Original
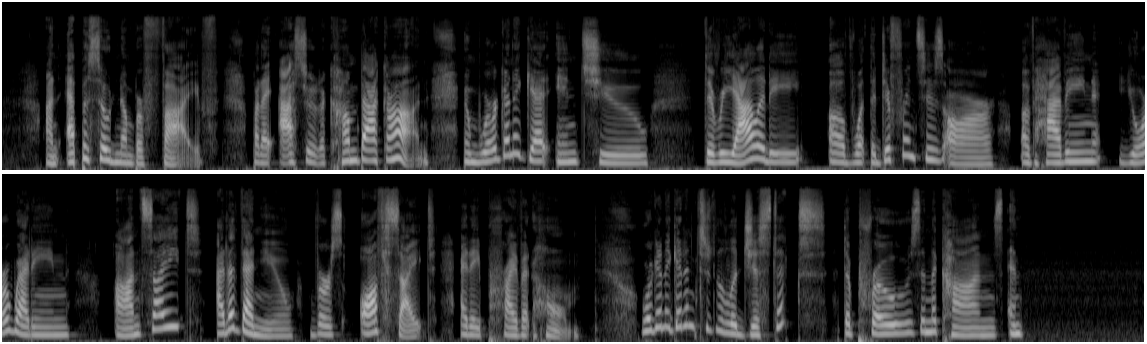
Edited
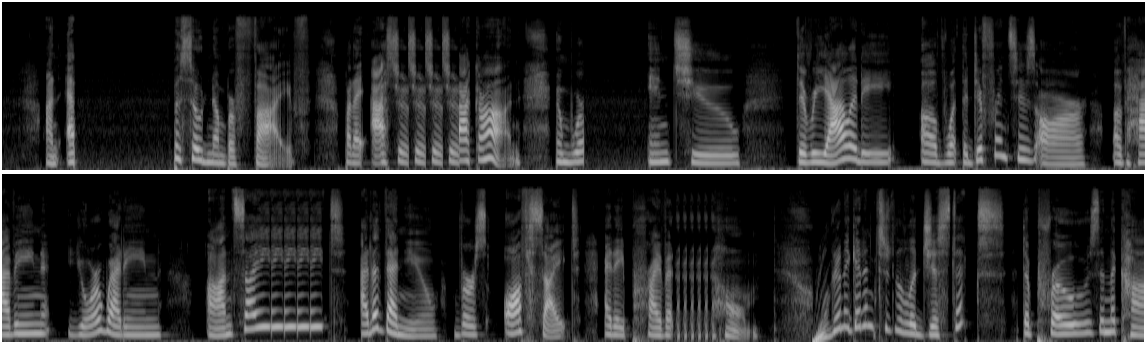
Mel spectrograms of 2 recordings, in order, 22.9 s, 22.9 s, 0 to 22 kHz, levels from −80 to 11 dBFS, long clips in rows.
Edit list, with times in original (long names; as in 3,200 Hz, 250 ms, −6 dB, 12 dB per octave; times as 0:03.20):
0:00.75: splice in room tone 0.92 s
0:02.97: stutter in place 0.17 s, 4 plays
0:04.89–0:05.53: fill with room tone
0:13.07: stutter 0.13 s, 5 plays
0:16.69: stutter 0.07 s, 6 plays
0:17.74: tape start 0.29 s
